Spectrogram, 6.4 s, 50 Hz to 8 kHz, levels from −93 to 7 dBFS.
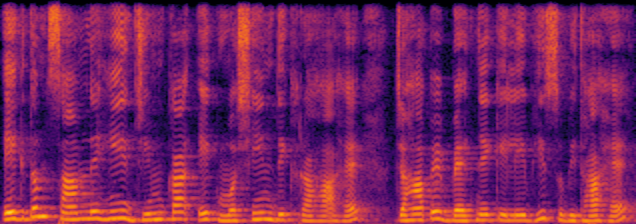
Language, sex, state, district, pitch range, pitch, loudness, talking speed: Hindi, female, Karnataka, Bangalore, 190-245 Hz, 210 Hz, -17 LUFS, 170 wpm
